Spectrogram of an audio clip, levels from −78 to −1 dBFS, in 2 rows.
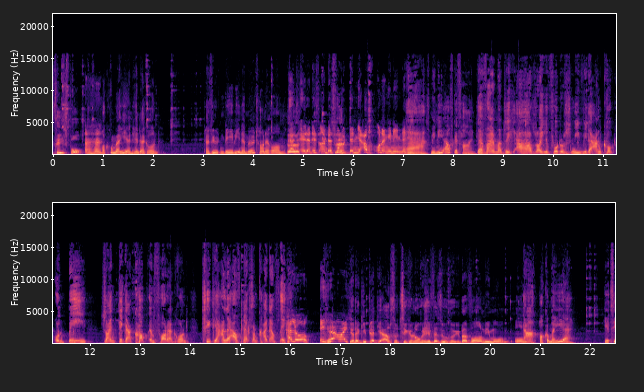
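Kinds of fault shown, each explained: Gap between stream segments: three brief dropouts to silence with abrupt edges break the sound at 5.28 s, 6.29 s and 14.30 s, each roughly 8 to 11 ms long. They fall on boundaries of what look like 1-second stream segments, where the timestamps of adjacent segments do not quite meet and the player pads the hole with silence. Nothing is removed from the audio; each gap simply inserts a short pause, shifting later material slightly.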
